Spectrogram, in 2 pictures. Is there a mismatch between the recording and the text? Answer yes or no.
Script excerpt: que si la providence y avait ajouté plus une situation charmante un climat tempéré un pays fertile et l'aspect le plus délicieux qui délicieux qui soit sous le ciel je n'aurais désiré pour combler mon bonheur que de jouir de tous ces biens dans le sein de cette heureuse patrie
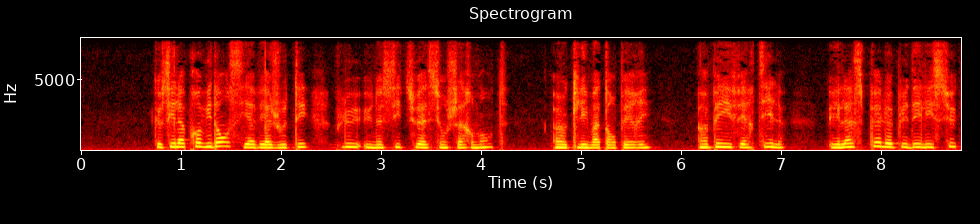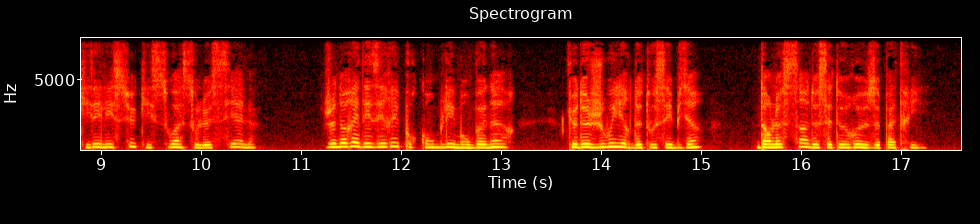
no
